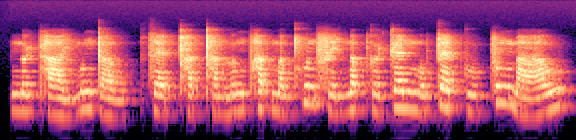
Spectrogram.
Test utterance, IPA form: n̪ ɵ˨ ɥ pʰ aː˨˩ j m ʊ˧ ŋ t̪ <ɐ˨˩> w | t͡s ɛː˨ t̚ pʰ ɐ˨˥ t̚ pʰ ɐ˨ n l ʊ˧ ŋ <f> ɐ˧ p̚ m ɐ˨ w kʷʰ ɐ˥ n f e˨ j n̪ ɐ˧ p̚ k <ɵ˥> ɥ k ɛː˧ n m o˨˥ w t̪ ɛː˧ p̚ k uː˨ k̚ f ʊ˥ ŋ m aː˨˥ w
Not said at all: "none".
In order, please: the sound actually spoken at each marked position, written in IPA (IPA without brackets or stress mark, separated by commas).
ɐ˨˩, pʰ, ɵ˨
